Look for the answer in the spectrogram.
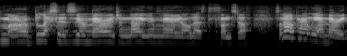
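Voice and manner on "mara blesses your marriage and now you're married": mock, put-on drunken voice. Speaker retells what a stranger claiming to be a priest said, mock drunken priest routine. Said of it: "doing this whole drunken priest routine".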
